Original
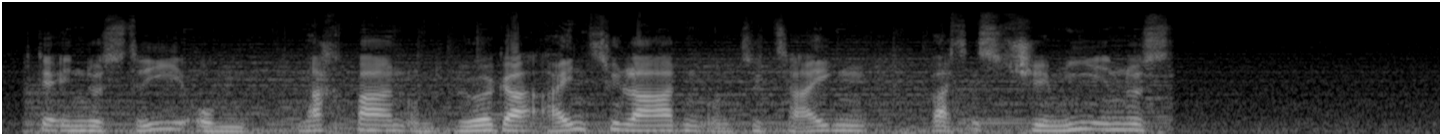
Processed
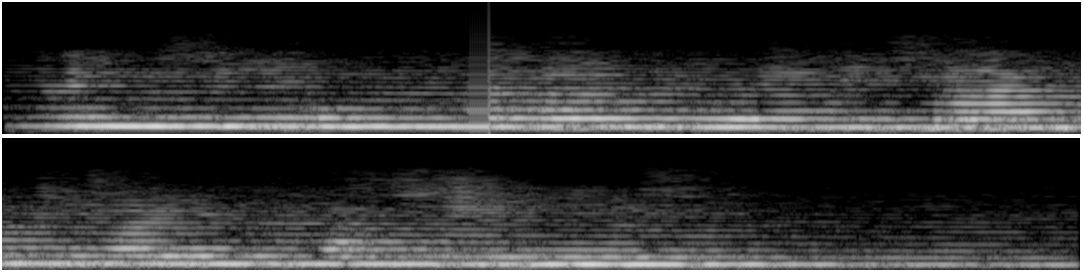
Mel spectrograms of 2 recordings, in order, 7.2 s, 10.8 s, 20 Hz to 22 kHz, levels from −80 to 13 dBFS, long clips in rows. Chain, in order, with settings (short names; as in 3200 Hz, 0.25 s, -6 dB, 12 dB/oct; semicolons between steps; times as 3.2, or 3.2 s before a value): vocoder on a gliding note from C#4, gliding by -6 st; tilt -3 dB/oct; speakerphone echo 0.13 s, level -26 dB; shoebox room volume 530 m³, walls mixed, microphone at 7.6 m; compressor 2:1, threshold -11 dBFS, peak gain reduction 8.5 dB; high shelf 6100 Hz +5.5 dB; plain phase-vocoder stretch 1.5×; spectral gain 3.78–4.66, 250–1700 Hz -12 dB; stuck buffer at 2.33, samples 512, times 8; gain +1 dB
